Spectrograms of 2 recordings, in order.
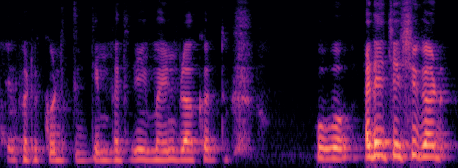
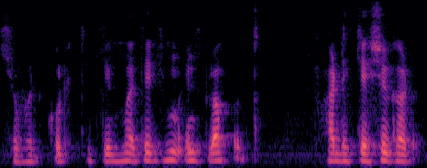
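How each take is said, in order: First: It is said in a frightened, fearful way. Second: It is said in a sad, pitiful way.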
